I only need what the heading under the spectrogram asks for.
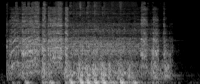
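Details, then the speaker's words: Motorcycle 450L, first startup after reverting to stock, tank refitted and pump primed: catches, sputters unevenly under two seconds, then cuts out; lean stock tune with electronic choke/idle adjuster suspected; hard start, stumbling. "It's how lean this thing has to run that they put, if I can find it anymore. Yeah, that nice little electronic choke. Also is the idle adjuster."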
